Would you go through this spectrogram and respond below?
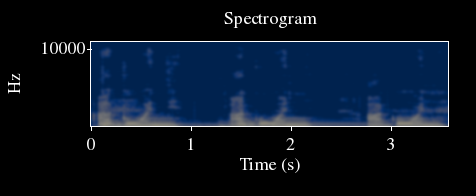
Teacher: The first letter, the first O, is not stressed, so we will pronounce it as a, g, o, н. Огонь, огонь, огонь.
